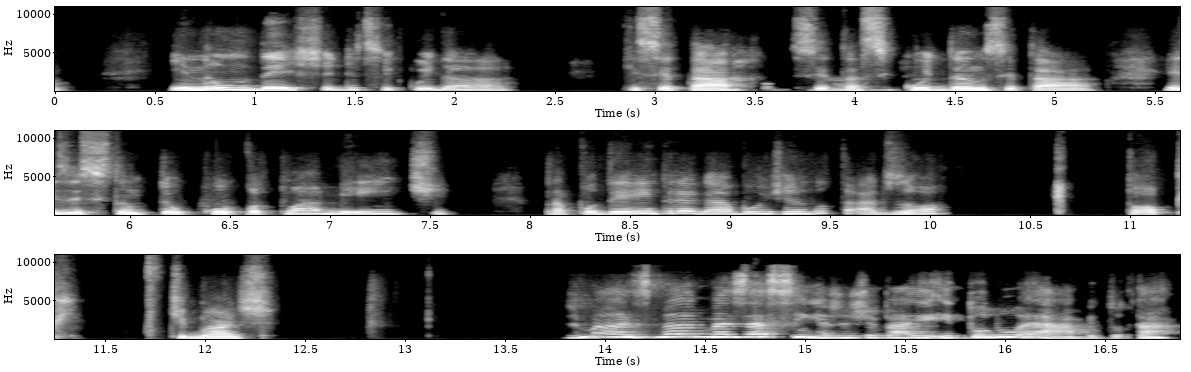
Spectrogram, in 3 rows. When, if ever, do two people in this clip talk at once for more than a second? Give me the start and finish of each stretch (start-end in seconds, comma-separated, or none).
none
